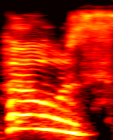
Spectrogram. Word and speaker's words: whose: É outra coisa daí, é com H-O-W-H-O-S-E. Whose. Com S-E. Por exemplo, Isso. de quem? Whose. De quem é esse telefone, né? O E fica mudo. Sim. Whose. Ele não tem a pronúncia desse E do final.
